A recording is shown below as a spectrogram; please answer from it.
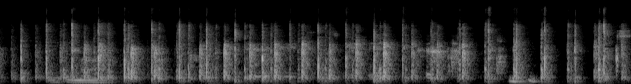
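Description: Hand clapping: a quick, uneven run of claps, several a second, that goes on without a break. A faint voice sounds briefly under it.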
